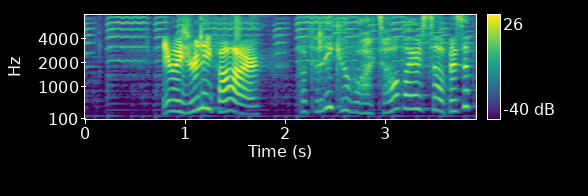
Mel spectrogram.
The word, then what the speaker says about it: Pilika: Yeah, that works for Pilika.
